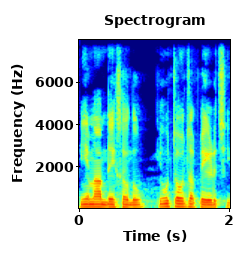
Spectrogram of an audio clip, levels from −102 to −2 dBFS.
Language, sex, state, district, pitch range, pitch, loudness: Garhwali, male, Uttarakhand, Tehri Garhwal, 110-130 Hz, 120 Hz, -20 LUFS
